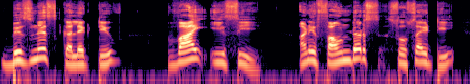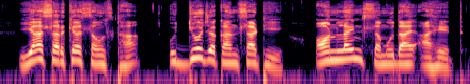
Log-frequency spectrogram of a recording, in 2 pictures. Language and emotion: Marathi, neutral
